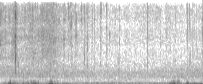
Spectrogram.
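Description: Dry straw rustles under a hand.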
